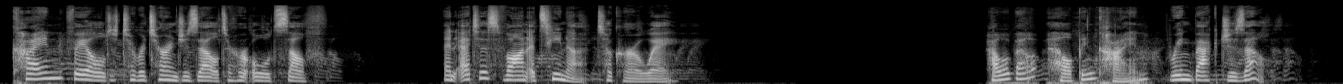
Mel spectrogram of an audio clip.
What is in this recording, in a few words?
cinematic voice; lineage2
